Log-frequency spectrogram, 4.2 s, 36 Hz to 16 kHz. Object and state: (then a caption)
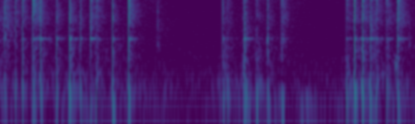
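Glass ball lamp tapped with nails. Long white nails tap a hand-sized, hollow, clear glass sphere lamp with fairy lights inside, giving about 22 quick, bright clicks in three bursts. Each tap is sharp and dies almost at once, leaving a faint, thin glassy ring under the taps.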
